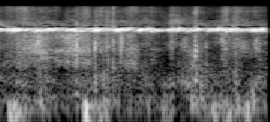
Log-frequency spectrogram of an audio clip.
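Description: A continuous high-pitched insect chorus, holding one steady pitch without a break.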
